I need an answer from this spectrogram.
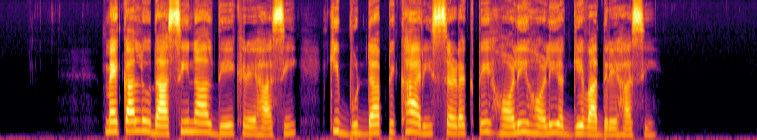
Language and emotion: Punjabi, sad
